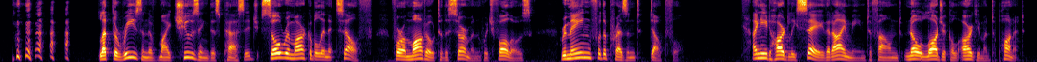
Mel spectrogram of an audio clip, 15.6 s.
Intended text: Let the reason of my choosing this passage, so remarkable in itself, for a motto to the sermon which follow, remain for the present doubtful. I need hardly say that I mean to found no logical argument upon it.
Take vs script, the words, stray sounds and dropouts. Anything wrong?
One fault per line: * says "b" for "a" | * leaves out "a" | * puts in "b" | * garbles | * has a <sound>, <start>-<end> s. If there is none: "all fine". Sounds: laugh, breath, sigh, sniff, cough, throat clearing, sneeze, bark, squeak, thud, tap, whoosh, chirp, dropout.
* has a laugh, 0.2-1.1 s
* says "follows" for "follow"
